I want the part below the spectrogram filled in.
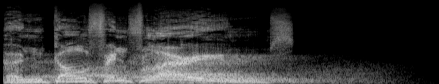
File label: Male Elemental Play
